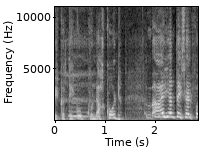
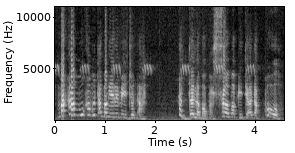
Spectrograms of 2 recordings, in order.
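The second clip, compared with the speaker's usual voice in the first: higher-pitched angry demand; angry scolding; 4 semitones higher than usual. Acted. Mother ordering the man to find a remedy, angry. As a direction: lay down a threat to him.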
